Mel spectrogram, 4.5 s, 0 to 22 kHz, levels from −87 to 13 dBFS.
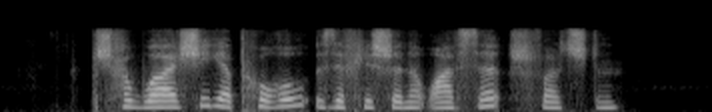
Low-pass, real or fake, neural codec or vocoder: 7.2 kHz; fake; codec, 16 kHz in and 24 kHz out, 0.6 kbps, FocalCodec, streaming, 4096 codes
